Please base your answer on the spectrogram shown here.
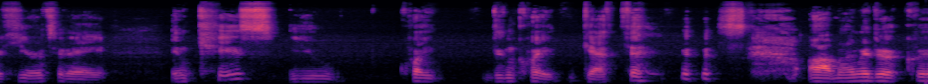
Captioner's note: laughs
